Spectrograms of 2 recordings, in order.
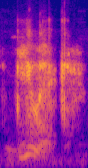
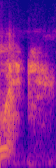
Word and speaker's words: Blick: it comes up that it rhymes with quick it's not pronounced Buick the name of the car the I mean theel okay it's not a Buick it's a Blick okay yeah that's that's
